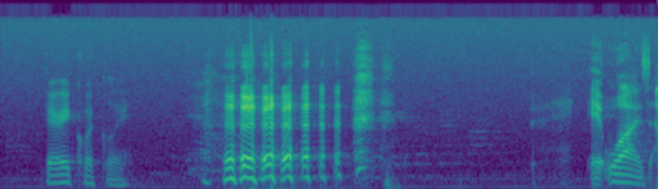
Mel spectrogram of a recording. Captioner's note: laughter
